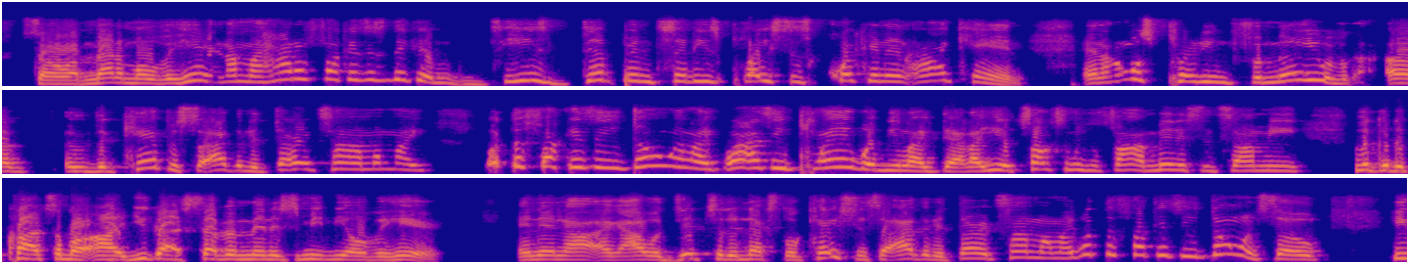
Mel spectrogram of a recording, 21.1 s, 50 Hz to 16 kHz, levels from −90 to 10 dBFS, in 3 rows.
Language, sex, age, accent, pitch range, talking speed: English, male, 30-49, American, 155-260 Hz, 305 wpm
